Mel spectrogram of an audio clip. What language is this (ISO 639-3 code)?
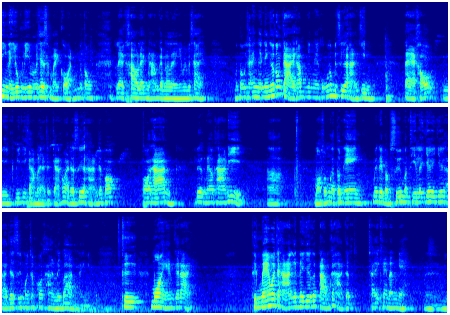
tha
